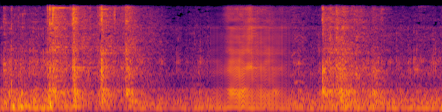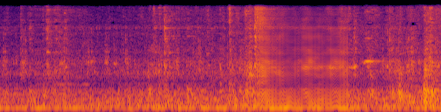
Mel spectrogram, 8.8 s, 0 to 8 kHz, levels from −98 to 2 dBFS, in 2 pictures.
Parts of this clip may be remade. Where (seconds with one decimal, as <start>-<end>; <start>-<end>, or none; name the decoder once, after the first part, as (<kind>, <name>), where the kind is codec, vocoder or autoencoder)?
2.1-2.9 (vocoder, Vocos); 7.0-7.9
